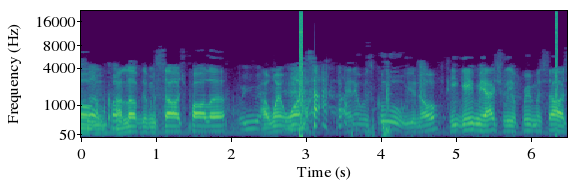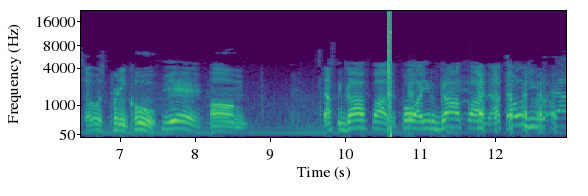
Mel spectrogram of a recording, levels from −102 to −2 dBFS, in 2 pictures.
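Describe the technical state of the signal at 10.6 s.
Right there you've got an uninitialised buffer, 10.57 to 10.61 s: about 43 ms of leftover memory played as samples, a sudden loud digital noise burst, fitting a 2048-sample block.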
